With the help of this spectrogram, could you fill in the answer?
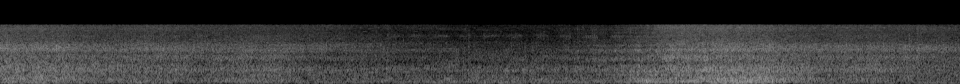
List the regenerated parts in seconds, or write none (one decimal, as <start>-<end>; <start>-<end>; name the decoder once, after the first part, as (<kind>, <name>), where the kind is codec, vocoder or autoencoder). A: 2.3-5.7 (codec, SNAC); 8.2-9.6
